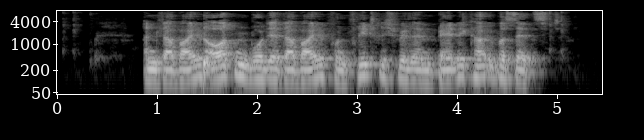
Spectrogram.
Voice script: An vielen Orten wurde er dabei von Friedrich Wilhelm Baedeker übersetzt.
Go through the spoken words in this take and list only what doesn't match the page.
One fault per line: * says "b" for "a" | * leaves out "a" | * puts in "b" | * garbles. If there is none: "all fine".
* says "dabei" for "vielen"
